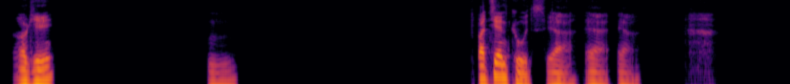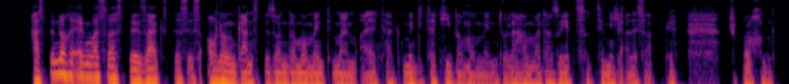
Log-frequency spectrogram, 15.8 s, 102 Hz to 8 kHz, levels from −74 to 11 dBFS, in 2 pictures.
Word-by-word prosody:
Okay. 115 +3 +7 1.5
Mhm. 95 +5 -6 2.4
Spazieren 135 +1 +10
tut's, 85 -6 +2
ja, 90 -1 0
ja, 90 -3 -1
ja. 95 +4 -6 1.8
Hast 110 -2 -1
du 165 - 0
noch 170 -2 +4
irgendwas, 140 -3 0
was 130 -2 -1
dir 110 -3 +1
sagst: 115 -3 -1
„Das 110 -2 -4
ist 120 -2 -8
auch 110 +2 0
noch 110 - +4
'n 95 -1 +1
ganz 90 +1 -2
besonderer 90 0 -3
Moment 85 -1 -2
in 85 - -6
meinem 80 -4 -3
Alltag, 85 +3 -8
meditativer 85 0 -4
Moment“, 80 +1 -7
oder 85 -2 -4
haben 85 -1 -2
wir 80 - -4
da 90 0 -5
so 90 - -4
jetzt 85 0 -4
so - - -8
ziemlich 85 -1 -6
alles 80 +1 -6
abgesprochen? 80 - -10
90 Hz, 140 wpm, -25 LUFS, 85-110 Hz, 2.4 s, Spazieren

